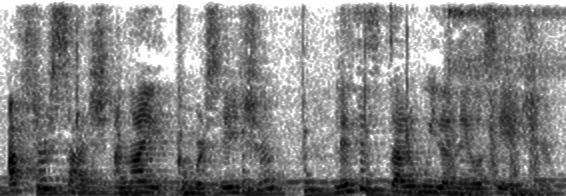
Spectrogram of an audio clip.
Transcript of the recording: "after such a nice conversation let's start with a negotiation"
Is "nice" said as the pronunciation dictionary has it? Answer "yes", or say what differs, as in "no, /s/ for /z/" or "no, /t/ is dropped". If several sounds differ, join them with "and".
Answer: no, /s/ is dropped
